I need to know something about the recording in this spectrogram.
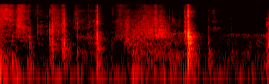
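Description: Faint rustling and light taps of cardstock pieces being handled and laid on a paper layout, with one sharper click about one and a half seconds in.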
